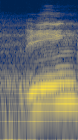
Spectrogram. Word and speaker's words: ह्रीं: उस ऐं ह्रीं क्लीं, देखिए अब आपकी इसकी उच्चारण ध्वनि, एंग, रींग, क्लींग। मैं ग की ध्वनि के साथ उसकी बात बता रहा हूं।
